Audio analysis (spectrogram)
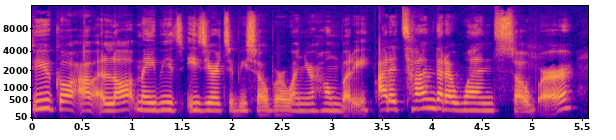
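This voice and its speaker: Speaking with a Polish accent, a woman with a medium pitch talks at a fairly quick pace in an animated tone. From Poland. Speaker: lifestyle vlogger. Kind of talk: casual chat.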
